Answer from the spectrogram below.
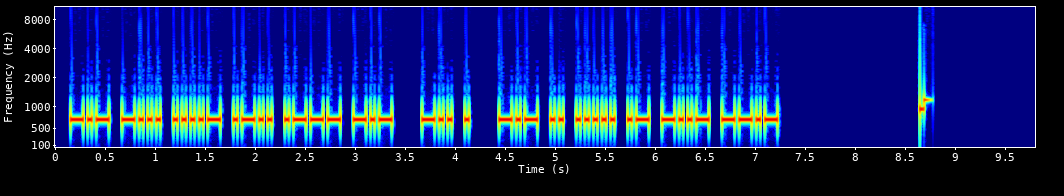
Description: Morse code, heard as a keyed tone, about 27 wpm, 700 Hz. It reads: KB4LJK DE KI5AXQ
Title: USA Callsign DE Callsign - 6 Characters - 28wpm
